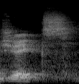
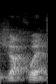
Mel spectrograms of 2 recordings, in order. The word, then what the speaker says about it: Jacques: the red wall series by Brandon Jakes and not pronounced Jacques which is what I thought for the longest time it was one that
